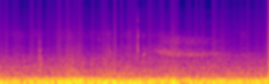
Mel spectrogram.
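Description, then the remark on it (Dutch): A steady, heavy low-frequency rumble fills the inside of a moving car, constant, with faint higher ticks and a soft whine drifting over it. “Het geluid is misschien wat slechter. En dat komt omdat ik in de auto zit.”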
